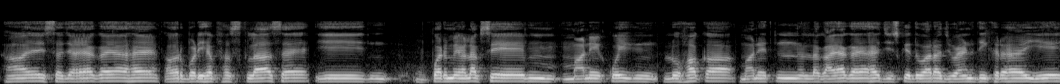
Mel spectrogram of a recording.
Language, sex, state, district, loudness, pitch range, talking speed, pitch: Hindi, male, Chhattisgarh, Kabirdham, -16 LUFS, 135-145 Hz, 185 wpm, 140 Hz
